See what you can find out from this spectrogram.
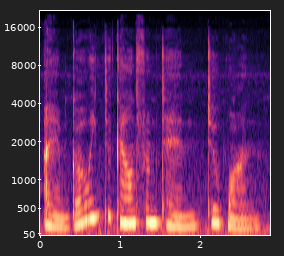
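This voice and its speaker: A woman with a soft, breathy voice narrating a guided meditation in a soothing, measured manner. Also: mid-range voice, very animated. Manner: soothing, measured, breathy delivery with lingering pauses.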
